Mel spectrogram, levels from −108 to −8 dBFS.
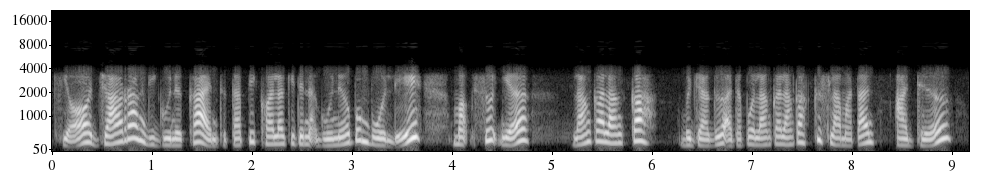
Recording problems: phone-call audio

